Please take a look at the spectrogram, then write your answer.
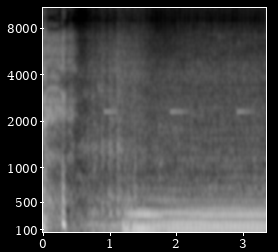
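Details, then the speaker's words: Just after a catalytic converter replacement, with everything tight: the engine settles into a loud, puffy idle with a rhythmic exhaust chuff, traced to a hole in the side of the new cat where a plug was missed; exhaust leak at the converter. "and there's a hole in the side of the cat it must be a plug or something in the Box I missed that's funny I'm like what is that noise everything's tight and flat there is a hole there it is that's why it's loud"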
